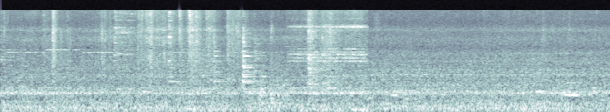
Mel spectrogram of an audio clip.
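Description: Steady busy street-stall noise over oil frying on a large iron tawa, with clinks and scrapes of a metal spatula on the griddle and a short metallic ring about halfway through.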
